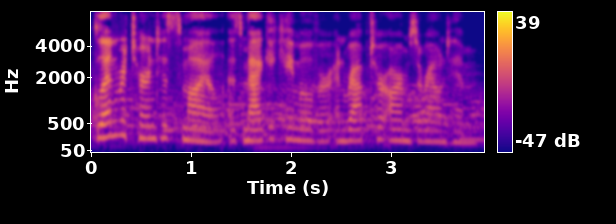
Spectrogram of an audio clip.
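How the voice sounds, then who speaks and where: A woman narrates a scripted audio-drama story in a mid-range voice at normal speed, with music playing underneath. Behind her, music and party chatter fill the room.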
